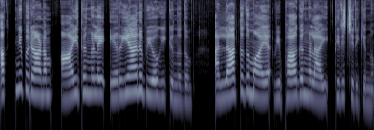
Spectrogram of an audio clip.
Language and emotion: Malayalam, neutral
